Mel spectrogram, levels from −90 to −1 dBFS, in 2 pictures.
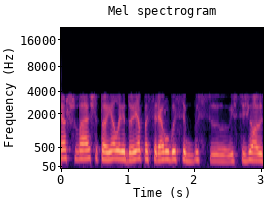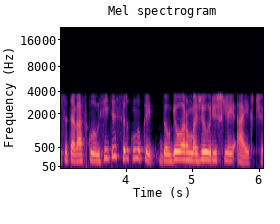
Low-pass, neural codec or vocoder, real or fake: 3.6 kHz; codec, 16 kHz, 8 kbps, FunCodec, trained on LibriTTS, 25 frames a second; fake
